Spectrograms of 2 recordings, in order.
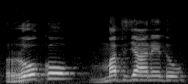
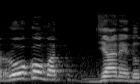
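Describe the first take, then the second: First: रोको set apart, rising, then a break before मत जाने दो; pause after रोको. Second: रोको मत joined as one phrase, a break, then जाने दो; pause after मत. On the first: (रोको के बाद विराम, फिर मत जाने दो एक साथ) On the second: (रोको मत एक साथ, विराम, फिर जाने दो) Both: Shown as a demonstration. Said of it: "इसके दो अलग-अलग मतलब मीनिंग निकल सकते हैं".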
